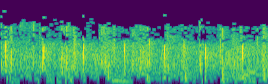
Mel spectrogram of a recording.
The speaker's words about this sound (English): And now if you just turn around, stand up, turn around, face the audience, and let's give her a nice round of applause.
